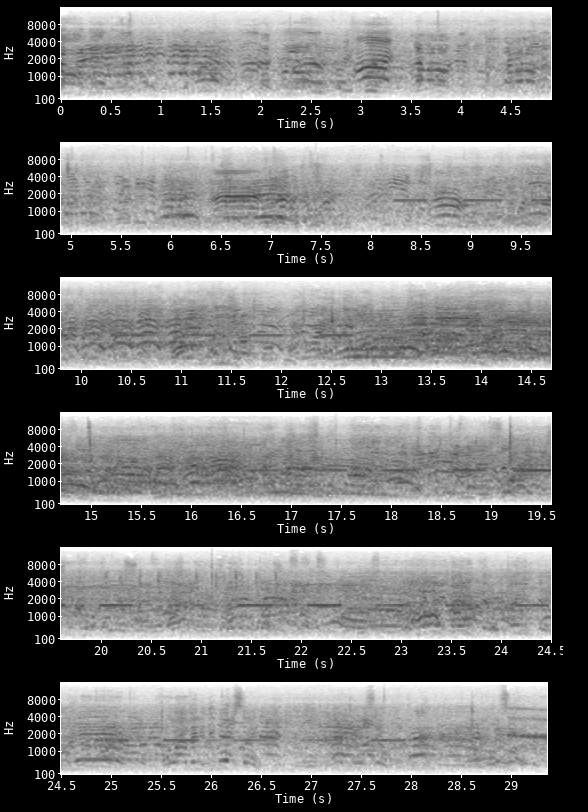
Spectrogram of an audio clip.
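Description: Teenage boys shout and call to each other across an open rugby pitch outdoors.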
